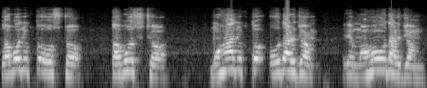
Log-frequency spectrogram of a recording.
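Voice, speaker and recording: A man's voice: high voice, measured pace, highs cut off. A man with a Bengali accent teaching a Sanskrit grammar lesson, explaining step by step and checking in with students through frequent questions. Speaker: Sanskrit tutor. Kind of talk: exam-prep grammar lesson.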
